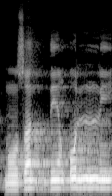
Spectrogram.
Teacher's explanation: Idgham bila gunnah cara membacanya adalah dimasukkan ya dari huruf qaf yang berharokat dhammatain ini masuk langsung ke huruf lam tanpa didengungkan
